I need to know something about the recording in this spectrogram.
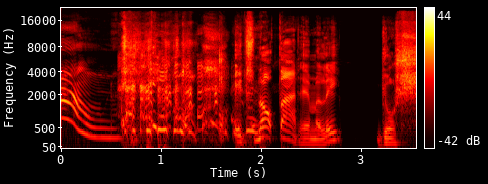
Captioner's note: all giggle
